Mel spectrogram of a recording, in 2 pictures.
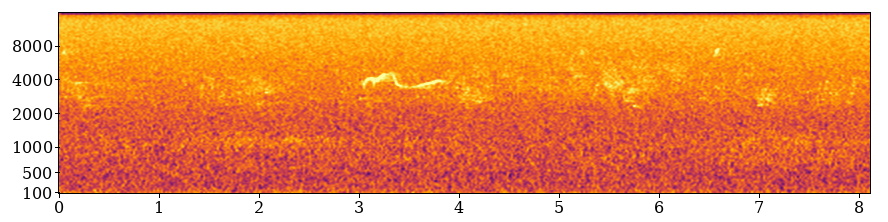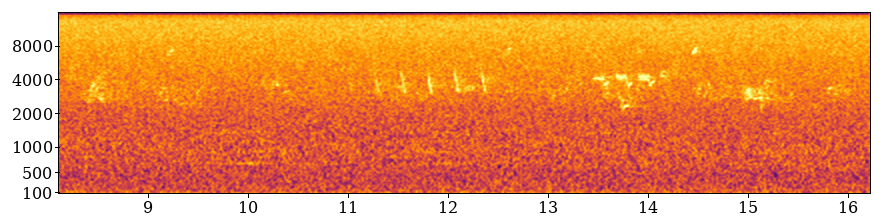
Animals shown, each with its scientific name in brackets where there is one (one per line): Eastern Wood-Pewee (Contopus virens)
Ovenbird (Seiurus aurocapilla)
Red-eyed Vireo (Vireo olivaceus)
Black-throated Blue Warbler (Setophaga caerulescens)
